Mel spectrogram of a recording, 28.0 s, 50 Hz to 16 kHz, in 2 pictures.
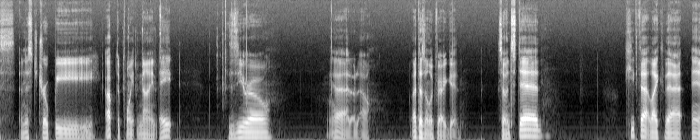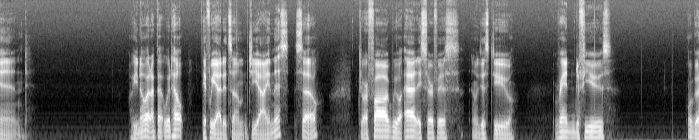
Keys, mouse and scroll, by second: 1.5 click, 2.4 KP_Decimal, 2.5 KP_9, 2.6 KP_8, 2.6 KP_Enter, 3.5 click, 4.1 KP_0, 4.1 KP_Enter, 17.5 click, 20.9 click, 25.5 click, 27.2 ctrl+Num_Lock, 27.4 ctrl+z, 27.4-27.9 scroll down 1.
